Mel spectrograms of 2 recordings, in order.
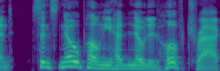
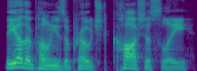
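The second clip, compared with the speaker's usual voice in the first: ordinary delivery, nothing marked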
